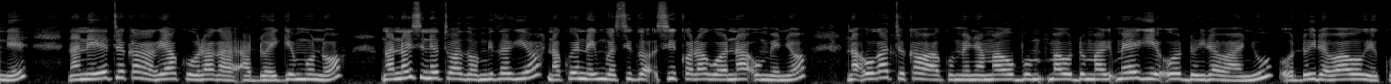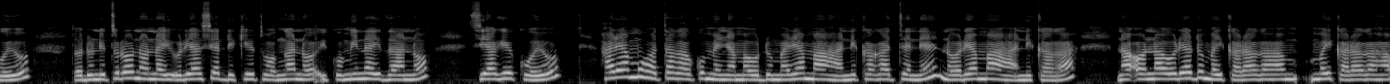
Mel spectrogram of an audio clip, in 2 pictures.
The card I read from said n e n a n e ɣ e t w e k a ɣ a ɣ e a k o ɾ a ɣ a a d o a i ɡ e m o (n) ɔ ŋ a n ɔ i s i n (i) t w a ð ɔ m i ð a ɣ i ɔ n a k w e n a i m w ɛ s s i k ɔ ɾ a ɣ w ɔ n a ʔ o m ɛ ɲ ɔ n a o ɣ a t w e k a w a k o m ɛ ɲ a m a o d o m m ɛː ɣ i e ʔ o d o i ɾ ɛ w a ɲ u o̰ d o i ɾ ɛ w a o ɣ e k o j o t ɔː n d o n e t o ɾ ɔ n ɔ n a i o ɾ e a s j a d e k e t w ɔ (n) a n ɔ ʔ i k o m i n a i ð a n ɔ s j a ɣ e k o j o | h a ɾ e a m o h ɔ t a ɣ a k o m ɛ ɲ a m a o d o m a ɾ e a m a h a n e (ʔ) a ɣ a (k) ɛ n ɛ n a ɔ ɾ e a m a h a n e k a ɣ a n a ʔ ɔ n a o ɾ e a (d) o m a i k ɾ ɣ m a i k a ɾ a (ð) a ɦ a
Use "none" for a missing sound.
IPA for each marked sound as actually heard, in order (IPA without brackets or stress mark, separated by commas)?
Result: n, e, ŋ, k, t, d, ɣ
